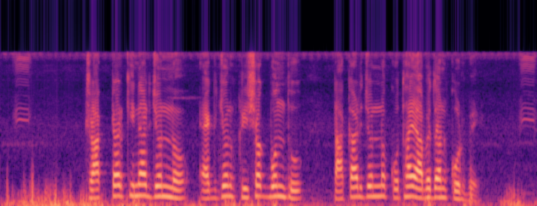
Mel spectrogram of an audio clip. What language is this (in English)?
Bangla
